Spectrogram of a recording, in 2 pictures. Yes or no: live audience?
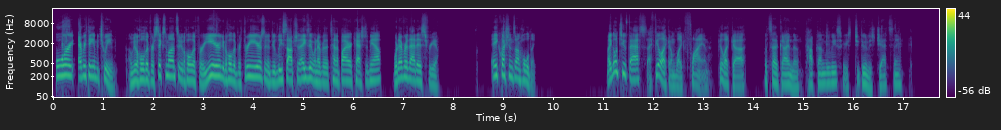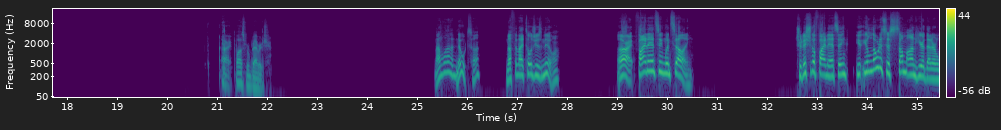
yes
